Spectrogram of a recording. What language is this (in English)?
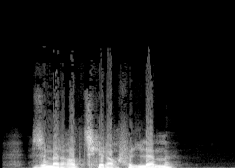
Kabyle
